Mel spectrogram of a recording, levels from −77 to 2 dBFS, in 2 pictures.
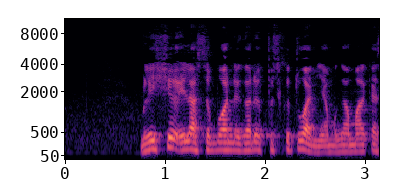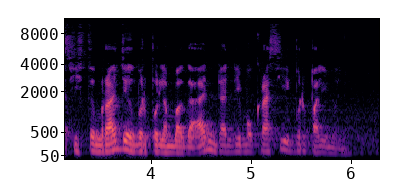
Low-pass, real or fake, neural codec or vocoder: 9.9 kHz; real; none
